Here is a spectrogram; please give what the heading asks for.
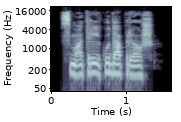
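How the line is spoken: Gruff grumble. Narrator (Russian): буркнул олень

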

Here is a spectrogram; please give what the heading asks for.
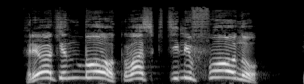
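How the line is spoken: Shout. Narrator (Russian): крикнул

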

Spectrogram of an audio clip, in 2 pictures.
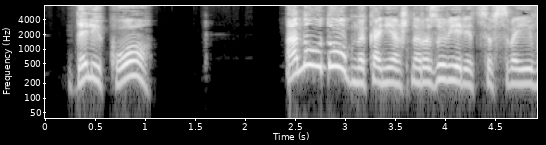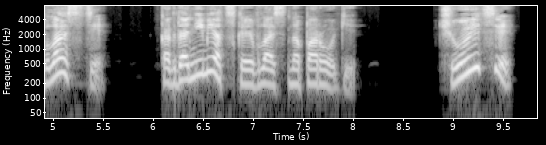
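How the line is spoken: Menacing. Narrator (Russian): сказал он, грозно

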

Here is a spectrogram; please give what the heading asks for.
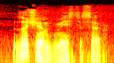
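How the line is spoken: Cold astonishment. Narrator (Russian): холодно изумился великолепный Лонли Локли

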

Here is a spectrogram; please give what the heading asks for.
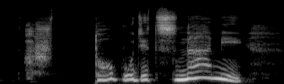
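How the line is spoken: Frightened whisper. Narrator (Russian): со страхом прошептал Эменеф

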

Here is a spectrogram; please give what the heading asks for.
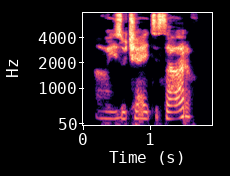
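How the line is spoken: Quiet question. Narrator (Russian): тихо уточнила

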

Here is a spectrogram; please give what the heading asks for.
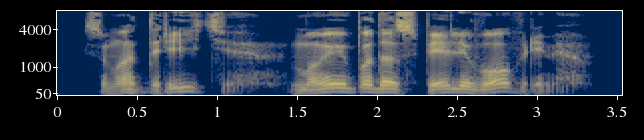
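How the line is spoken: Calm. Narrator (Russian): спокойно произнес

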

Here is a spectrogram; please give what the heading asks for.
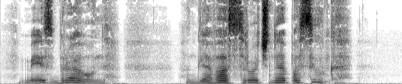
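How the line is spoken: Hoarse. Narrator (Russian): хрипло сказал он

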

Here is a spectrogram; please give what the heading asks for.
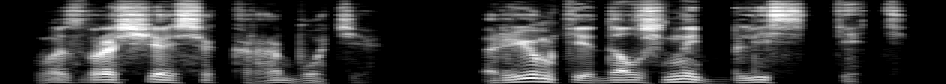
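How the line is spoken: Very quiet, barely audible. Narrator (Russian): заговорил лейтенант очень тихим голосом, настолько тихим, что Бруно его с трудом расслышал

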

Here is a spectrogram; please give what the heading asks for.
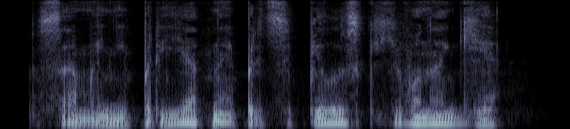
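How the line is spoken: Whisper. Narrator (Russian): прошептала Алиса Айгону

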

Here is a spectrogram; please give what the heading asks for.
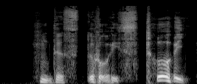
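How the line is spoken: Laughing. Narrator (Russian): смеялся Иван

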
